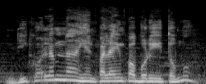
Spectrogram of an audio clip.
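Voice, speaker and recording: An actor playing a persistent, teasing young boyfriend in a radio drama, with a conversational, questioning way of talking. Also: male voice, fairly high pitch, rapid-fire, lightly acted. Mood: teasing, casual. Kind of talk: Tagalog radio drama acting. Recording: music behind the voice.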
